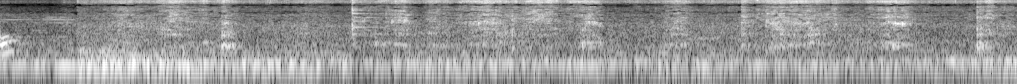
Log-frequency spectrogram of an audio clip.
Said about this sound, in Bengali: এখন মশলাগুলো খুব ভালোভাবে কষিয়ে নেব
